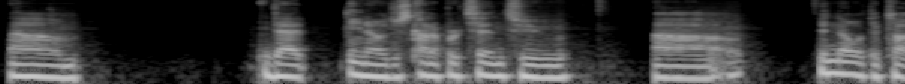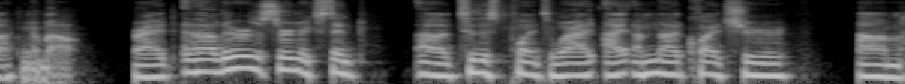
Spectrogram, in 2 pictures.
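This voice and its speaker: A man hosting a podcast, talking casually to viewers in a soft, halting way with lots of fillers and restarts. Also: mid-range voice. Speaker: podcast host; technician.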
